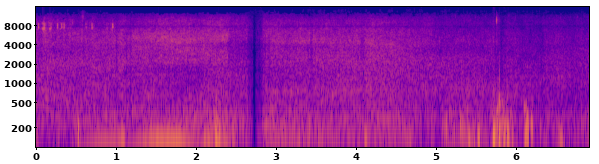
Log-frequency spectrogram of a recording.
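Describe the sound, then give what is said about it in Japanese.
Strong wind buffets the microphone in heavy, uneven low rumbles and gusty thumps, loud throughout, with a steady low hum underneath and no one speaking, while riding a bicycle across a long bridge over the river at the border between Tokyo and Saitama Prefecture, entering Kawaguchi. “配信的には風がピューピューなってるだけだと思います”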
